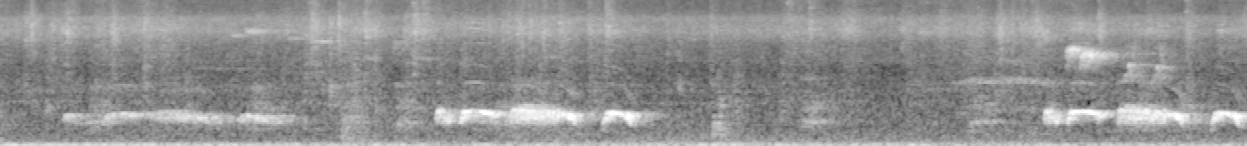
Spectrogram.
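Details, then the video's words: Flock of spotted doves at a bird garden in Ba Vì, Hanoi, Vietnam, repeating a low, gently bubbling three-part coo three times at intervals of about three seconds, with faint chirps in the background. "Nhà chẳng có gì ngoài đàn CHIM CU GAY"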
